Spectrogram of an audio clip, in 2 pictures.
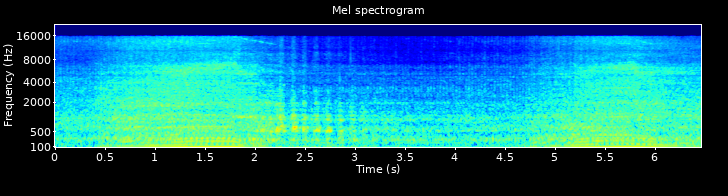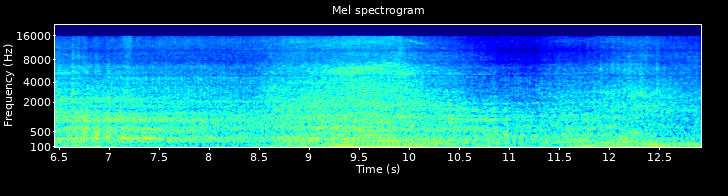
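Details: Audi A6 2.0 TDI 170 hp diesel at idle; engine sound swells and fades in slow waves about every four seconds; unidentified cyclic noise, source unclear.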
